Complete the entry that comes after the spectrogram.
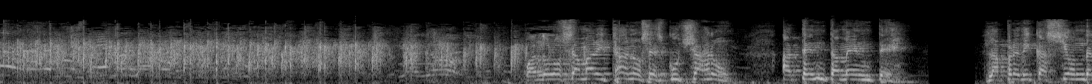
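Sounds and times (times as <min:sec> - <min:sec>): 
audience applauding loudly: 0:00.0 - 0:05.6
speech: 0:05.3 - 0:09.1, 0:09.9 - 0:10.9.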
